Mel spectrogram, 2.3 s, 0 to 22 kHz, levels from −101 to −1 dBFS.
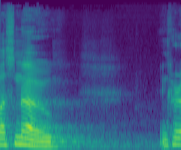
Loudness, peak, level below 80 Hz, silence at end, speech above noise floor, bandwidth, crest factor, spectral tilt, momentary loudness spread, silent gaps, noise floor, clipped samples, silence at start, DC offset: -23 LUFS; -8 dBFS; -66 dBFS; 0 s; 33 dB; 18.5 kHz; 18 dB; -7 dB/octave; 21 LU; none; -56 dBFS; under 0.1%; 0 s; under 0.1%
